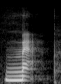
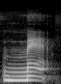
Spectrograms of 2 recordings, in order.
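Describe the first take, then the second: The two takes are said the same way.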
